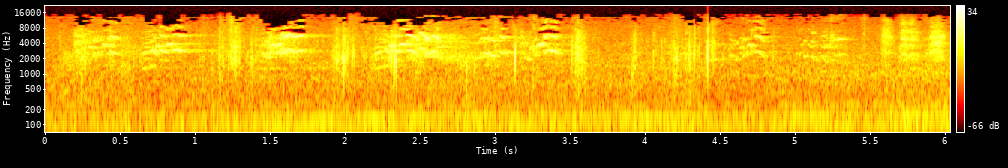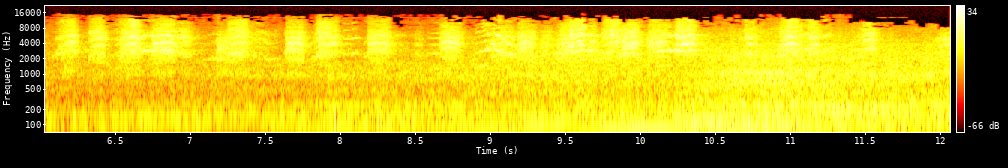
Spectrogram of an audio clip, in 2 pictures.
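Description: Birds calling again and again in quick, short calls that come thick and fast in the second half. A low rumble builds up under them from about eight seconds in.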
